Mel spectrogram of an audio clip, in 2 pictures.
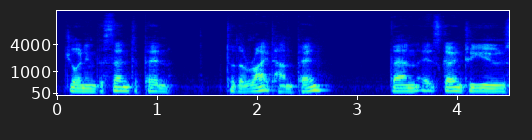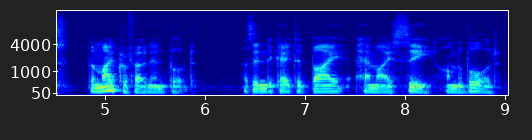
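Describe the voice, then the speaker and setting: A man with a fairly low, husky voice presents a technical tutorial. He explains things step by step in a precise, methodical way, as if demonstrating a product by hand.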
